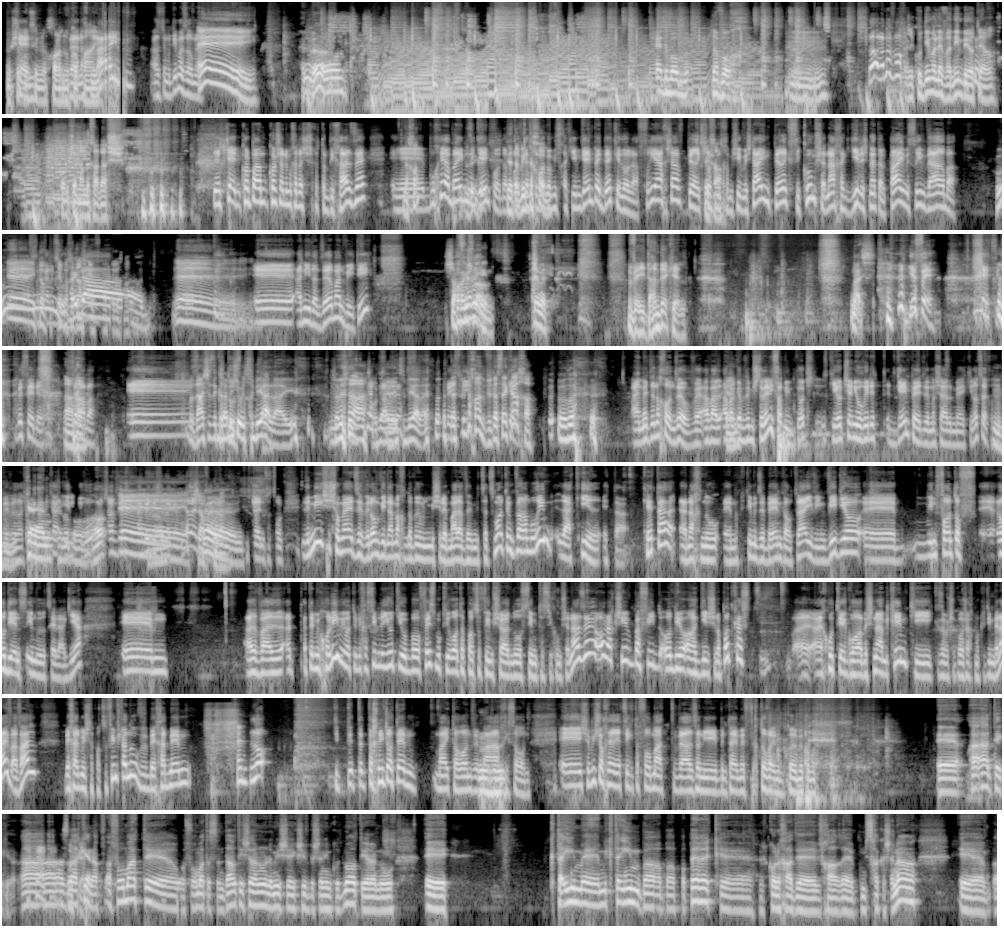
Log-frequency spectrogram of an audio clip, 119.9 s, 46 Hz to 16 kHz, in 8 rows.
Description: צוות ״גיימפוד״ התיישב לסכם בלייב את שנת 2024 בעולם משחקי המחשב והוידאו, עם הפורמט הישן והאהוב™ שלנו.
